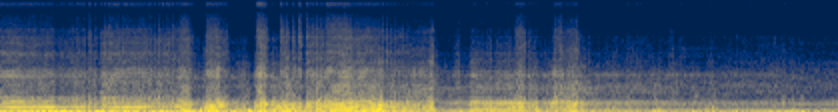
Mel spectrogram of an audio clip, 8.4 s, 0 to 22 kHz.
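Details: Kawasaki KDX 200 two-stroke after new piston/top end, break-in ride with small blips in second and third then shifting through the gears toward wide open; crisp blips, pulls cleanly without misfire or rattle. Normal running.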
